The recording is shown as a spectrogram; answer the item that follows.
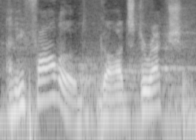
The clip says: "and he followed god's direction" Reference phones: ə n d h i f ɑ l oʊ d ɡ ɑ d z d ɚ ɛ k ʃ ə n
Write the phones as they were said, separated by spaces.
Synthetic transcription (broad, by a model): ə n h i f ɑ l oʊ d ɡ ɑ d z d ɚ ɛ k ʃ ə n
